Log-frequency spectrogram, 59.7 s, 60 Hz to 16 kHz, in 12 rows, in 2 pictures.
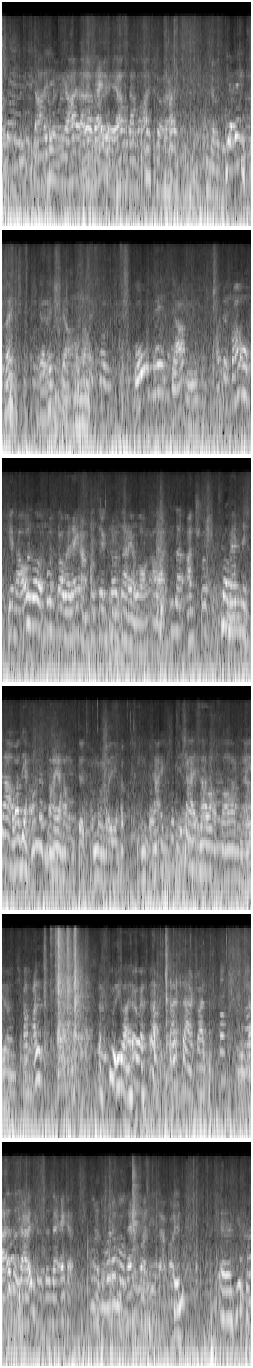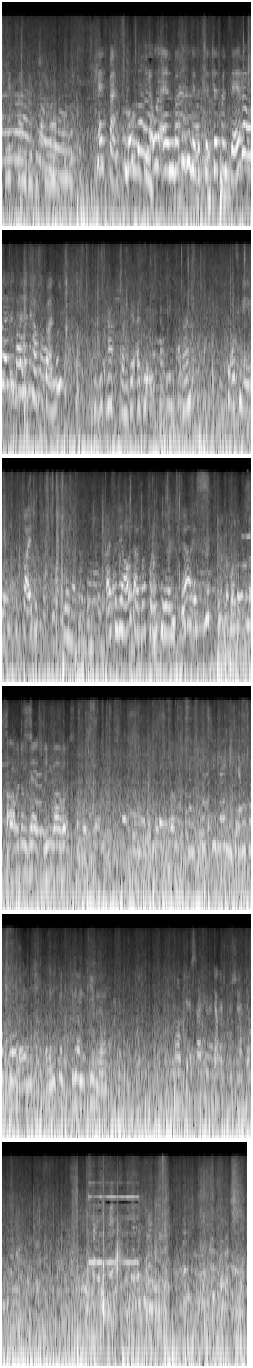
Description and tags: baumarkt hallesches tor 2009 Oct. 14. -
12.30 o clock people talking to employees
about different things
metropolis soundz geotagged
